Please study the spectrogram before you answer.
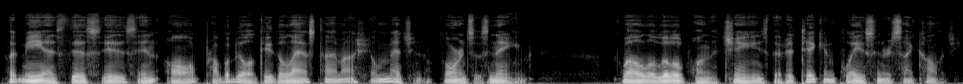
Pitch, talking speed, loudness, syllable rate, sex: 90 Hz, 180 wpm, -19 LUFS, 5.2 syllables/s, male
